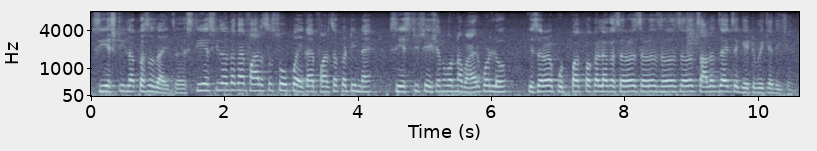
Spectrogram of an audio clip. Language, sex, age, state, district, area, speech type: Marathi, male, 45-60, Maharashtra, Raigad, urban, spontaneous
